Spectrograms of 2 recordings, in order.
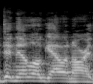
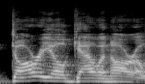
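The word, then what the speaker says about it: Danilo Gallinari: He said Kenj said Kenjack said Danilo Galinari the second time. Yeah. Every time. Well, when we first though very distinctly hold on distinctly Dario Galinaro was the first guess. That's that is very wrong.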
